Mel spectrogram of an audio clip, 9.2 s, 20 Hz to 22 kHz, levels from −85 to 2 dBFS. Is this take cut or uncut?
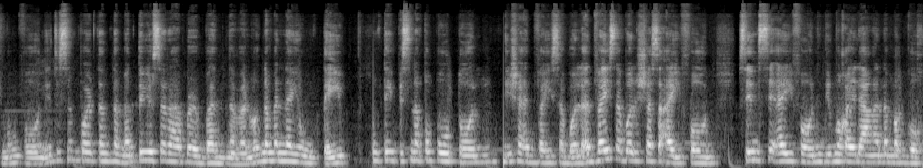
cut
